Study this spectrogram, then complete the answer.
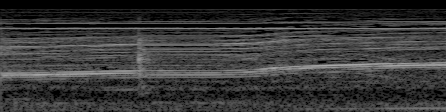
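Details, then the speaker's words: TBS Discovery build, one of the good G motors starting up on a table, vibration checked with iPhone iSeismometer app: clean steady high whine climbing slightly in pitch, no rattle or wobble, barely any vibration felt through the table. "barely none vibrations and if I put my fingers on the table I can feel that it's running quite nice"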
